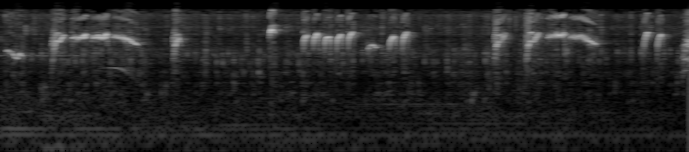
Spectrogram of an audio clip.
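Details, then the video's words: Lively high-pitched song of an olive-backed sunbird, called kolibri ninja or konin: thin drawn whistles alternating with fast rattling series of sharp chips, repeated through the clip; quiet background. "SUARANYA BURUNG KOLIBRI NINJA / KONIN"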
